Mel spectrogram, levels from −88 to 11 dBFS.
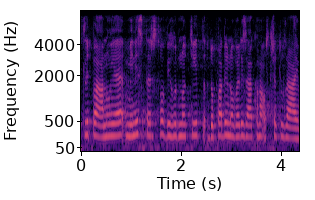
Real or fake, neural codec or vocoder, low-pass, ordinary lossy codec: fake; codec, 16 kHz, 16 kbps, FunCodec, trained on LibriTTS, 50 frames a second; 7.2 kHz; AAC, 48 kbps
